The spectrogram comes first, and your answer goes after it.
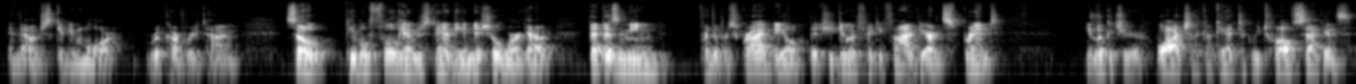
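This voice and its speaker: A man's voice: fairly low pitch, a bit bright. A man coaching and explaining the day's workout to his members while congested from a cold. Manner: plain, explanatory, talks straight to the listener. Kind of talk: daily workout briefing.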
